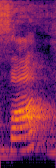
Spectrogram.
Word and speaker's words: vas: It's not vas. Don't pronounce the S.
